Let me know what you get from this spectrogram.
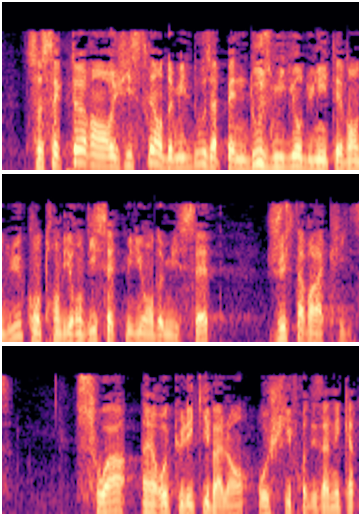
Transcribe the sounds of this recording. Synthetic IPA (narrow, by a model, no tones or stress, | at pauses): səsɛk̚t̪œʁaɑ̃ʁəʒist̪χeɑ̃d̪əmild̪uzapɛnd̪uzmiljɔ̃d̪ynit̪evɑ̃d̪ykɔ̃t̪χɑ̃viʁɔ̃d̪isɛt̪miljɔ̃ɑ̃d̪əmilsɛt̪ | ʒyst̪avɑ̃lakχḭːz | swaɛ̃ʁəkʲylekʲivalɑ̃oʃifχəd̪ezanekat̪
